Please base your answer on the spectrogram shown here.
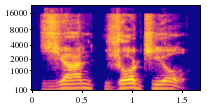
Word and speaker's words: Gian Giorgio: invented until 1524 by, how do you pronounce this guy's name? Giorgio? No, it's Gian Giorgio or Gian Giorgio.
